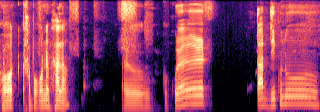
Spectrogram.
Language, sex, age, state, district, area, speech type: Assamese, male, 45-60, Assam, Sivasagar, rural, spontaneous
